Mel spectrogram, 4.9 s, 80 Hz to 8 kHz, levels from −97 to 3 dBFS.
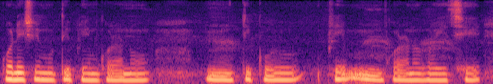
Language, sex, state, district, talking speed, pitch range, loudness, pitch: Bengali, female, West Bengal, Alipurduar, 110 wpm, 180-195 Hz, -17 LUFS, 185 Hz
